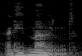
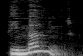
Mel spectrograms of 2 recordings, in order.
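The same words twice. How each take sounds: First: Said in the usual way. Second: Louder and higher, incredulous; he moaned, said aghast; shocked disbelief. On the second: A narrator's reading. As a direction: throw it out like you can't believe it. Repeats the line in shocked disbelief.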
